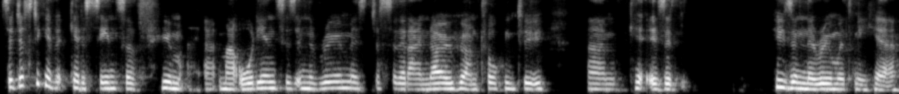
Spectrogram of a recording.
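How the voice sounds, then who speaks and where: A woman with a South African accent speaks at a fairly quick pace and fairly low pitch. Her tone is dark and mellow, her intonation fairly even. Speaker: clinical nutritionist. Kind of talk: lecture. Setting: seminar room with audience and webinar.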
